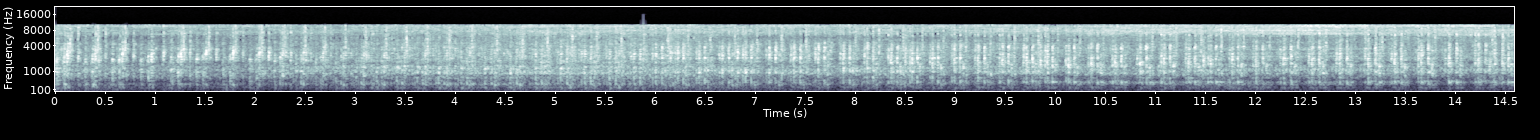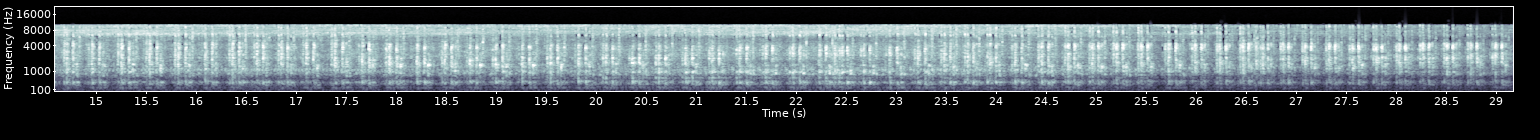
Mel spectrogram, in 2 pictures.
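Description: Hot-rod 350 V8 fed by three two-barrel carburettors idling steadily through short side-exit header pipes, a fast, even pulsing of exhaust beats.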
